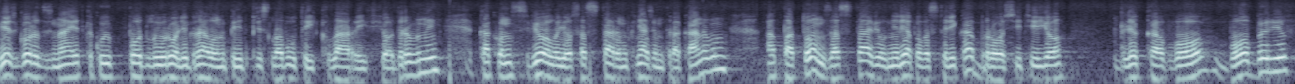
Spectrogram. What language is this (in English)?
Russian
